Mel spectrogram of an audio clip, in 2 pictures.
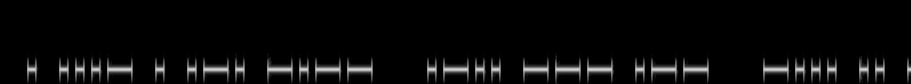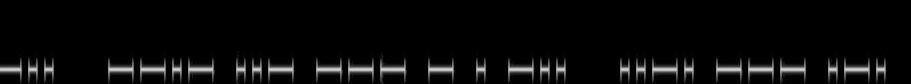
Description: Morse code, heard as a keyed tone, about 15 wpm, 700 Hz. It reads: EVERY LOW BID QUOTED FOR
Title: Pangram Challenge v2 - 15wpm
